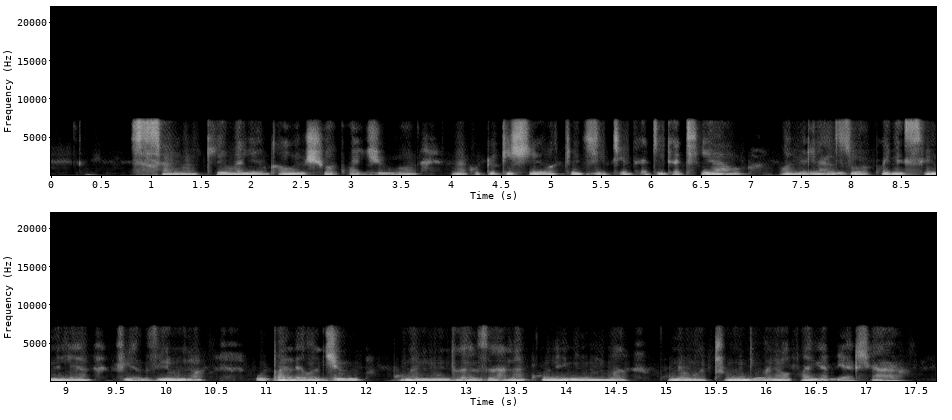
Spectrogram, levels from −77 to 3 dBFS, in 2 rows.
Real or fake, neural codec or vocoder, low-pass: fake; codec, 16 kHz, 1 kbps, FreqCodec, smaller model; 7.2 kHz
